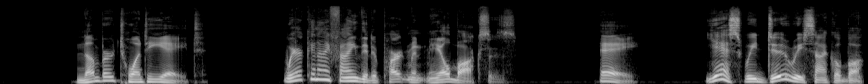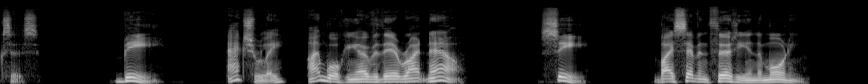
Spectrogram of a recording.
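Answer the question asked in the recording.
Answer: B: Actually, I'm walking over there right now.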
